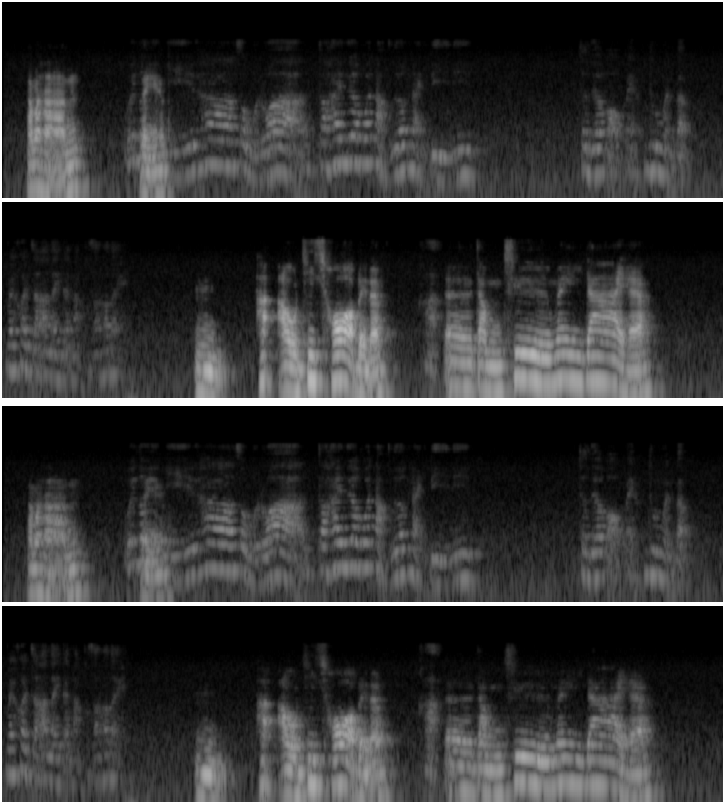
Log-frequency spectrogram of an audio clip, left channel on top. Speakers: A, on the left; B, on the right.
A: ทำอาหาร
B: อุ้ยแล้วอย่างนี้ถ้าสมมติว่าจะให้เลือกว่าหนังเรื่องไหนดีนี่
A: อะไรอย่างเงี้ยครับ
B: จะเลือกออกไหมดูเหมือนแบบไม่ค่อยจะอะไรกับหนังสักเท่าไหร่
A: อืมถ้าเอาที่ชอบเลยนะ
B: ค่ะ
A: เออจำชื่อไม่ได้แฮะ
